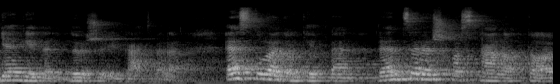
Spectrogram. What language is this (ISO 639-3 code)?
hun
